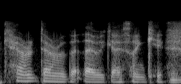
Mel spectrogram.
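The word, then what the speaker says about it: Kerem Demirbay: Karabai, how do you pronounce it? Kerem Dimmerbe. Kerem Dimmerbe.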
